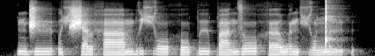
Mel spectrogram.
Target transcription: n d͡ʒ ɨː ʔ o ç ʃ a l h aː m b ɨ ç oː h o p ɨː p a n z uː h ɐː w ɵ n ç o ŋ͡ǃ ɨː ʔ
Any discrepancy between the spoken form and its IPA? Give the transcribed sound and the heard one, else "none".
uː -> oː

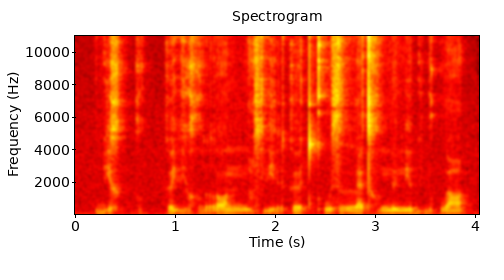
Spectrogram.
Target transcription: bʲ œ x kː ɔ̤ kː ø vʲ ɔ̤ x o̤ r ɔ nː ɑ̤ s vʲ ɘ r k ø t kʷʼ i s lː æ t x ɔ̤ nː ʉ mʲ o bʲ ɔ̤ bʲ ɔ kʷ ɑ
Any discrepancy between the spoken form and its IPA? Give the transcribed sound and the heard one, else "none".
ɘ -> ø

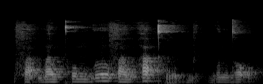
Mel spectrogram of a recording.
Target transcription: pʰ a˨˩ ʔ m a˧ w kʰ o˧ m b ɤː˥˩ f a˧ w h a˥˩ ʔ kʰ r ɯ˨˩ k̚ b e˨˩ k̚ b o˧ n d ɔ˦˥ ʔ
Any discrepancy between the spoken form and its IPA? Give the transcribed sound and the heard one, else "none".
pʰ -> f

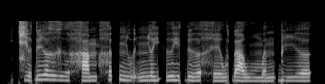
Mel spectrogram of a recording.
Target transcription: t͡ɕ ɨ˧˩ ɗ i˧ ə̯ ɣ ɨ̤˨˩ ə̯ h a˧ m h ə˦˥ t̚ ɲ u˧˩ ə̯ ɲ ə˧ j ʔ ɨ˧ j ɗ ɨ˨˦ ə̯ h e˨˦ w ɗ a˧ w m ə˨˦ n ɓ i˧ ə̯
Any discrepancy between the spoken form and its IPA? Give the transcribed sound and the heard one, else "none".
u˧˩ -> ṵ˧˨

